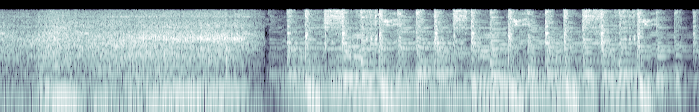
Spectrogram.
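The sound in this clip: A car engine runs with a broad, steady rumbling roar that holds at an even level for a few seconds before other rhythmic sounds take over.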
